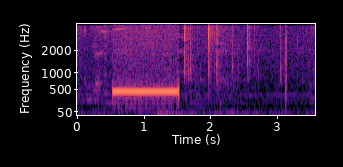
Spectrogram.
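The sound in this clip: A telephone tone sounds on a call from the company Cable Perú: one steady, mid-pitched beep lasting about a second, followed by a few faint, scattered clicks.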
